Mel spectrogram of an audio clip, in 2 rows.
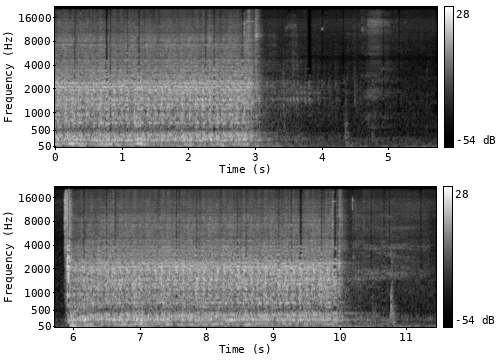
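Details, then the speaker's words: Massey Ferguson 1105 tractor sitting about 4 months, cranked cold with the fuel shut-off pulled to push oil through the turbo, fluids checked: two bursts of strong, even cranking with no dragging or clatter. It cranks over well, so cranking is normal. "amazing to have set for as long as it really cranks over good"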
